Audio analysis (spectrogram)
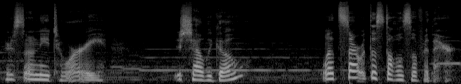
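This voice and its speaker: A woman voicing a gentle, polite young woman in a video game, composed and reassuring, with a soft, measured manner. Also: medium pitch, animated, creaky, music in the background. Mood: calm, polite.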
